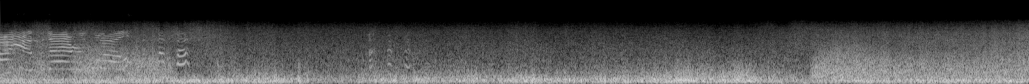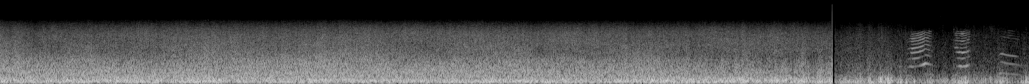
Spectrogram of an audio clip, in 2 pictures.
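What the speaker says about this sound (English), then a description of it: "It's so windy you probably can't hear what I'm saying." Heavy wind buffets the microphone in a loud, rumbling roar that nearly swamps everything near Dunstall Castle, easing briefly near the end.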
